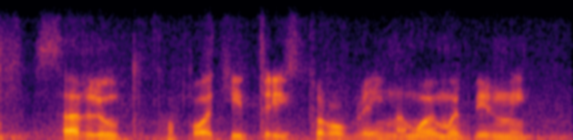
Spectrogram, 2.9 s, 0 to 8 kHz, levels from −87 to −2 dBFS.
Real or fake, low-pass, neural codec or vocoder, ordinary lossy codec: fake; 7.2 kHz; codec, 16 kHz, 0.7 kbps, FocalCodec; Opus, 16 kbps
